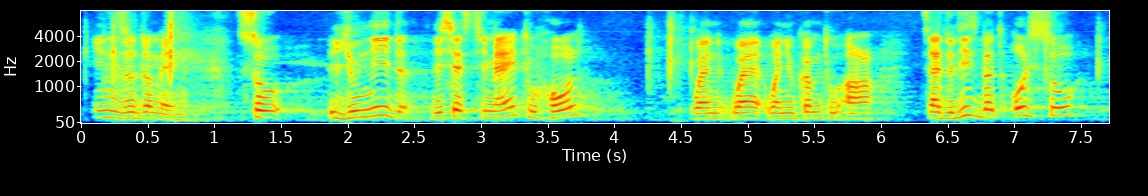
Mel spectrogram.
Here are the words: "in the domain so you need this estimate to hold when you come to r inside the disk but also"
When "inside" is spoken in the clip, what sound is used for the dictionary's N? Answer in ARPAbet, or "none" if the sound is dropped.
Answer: none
